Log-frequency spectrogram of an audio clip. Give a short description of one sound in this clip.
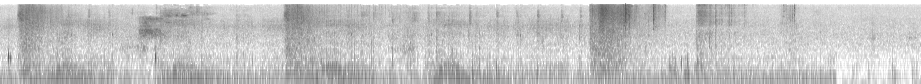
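A buggy engine rumbles and revs steadily.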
